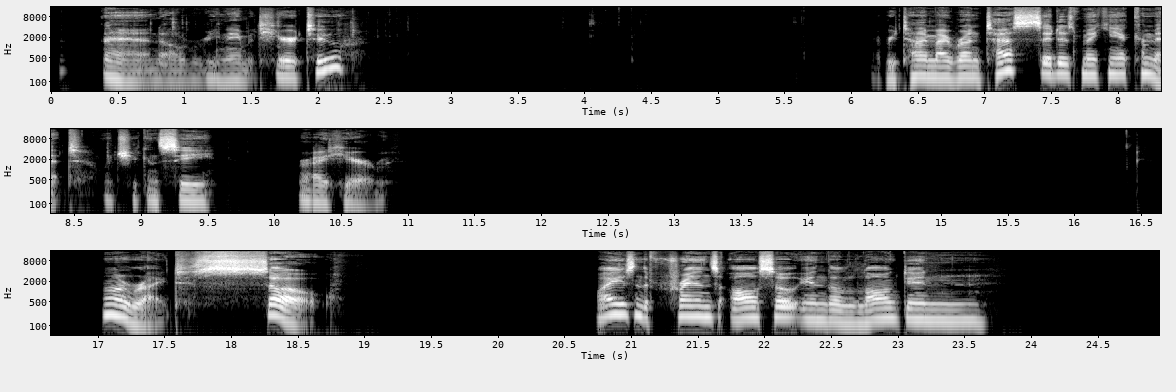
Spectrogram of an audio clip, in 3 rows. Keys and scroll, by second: 1.5 shift+F6, 6.1 ctrl+r, 9.3 super+9, 13.2 super+9.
